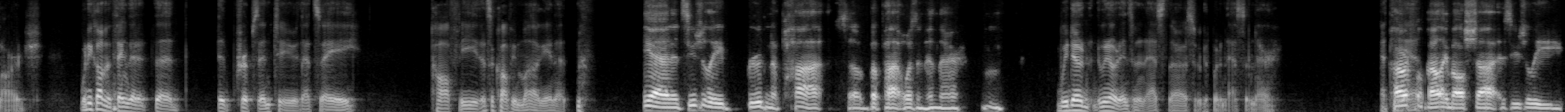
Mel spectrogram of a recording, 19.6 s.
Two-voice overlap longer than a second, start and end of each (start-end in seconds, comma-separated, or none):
none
